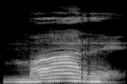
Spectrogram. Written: mare

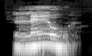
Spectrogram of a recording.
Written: leu

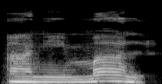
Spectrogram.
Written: animal

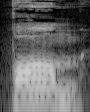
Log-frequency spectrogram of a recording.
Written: pom

